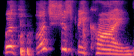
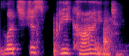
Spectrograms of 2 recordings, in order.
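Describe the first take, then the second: First: Said in the usual way. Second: Softer, slow repeat; softer and slower second ask; gentle plea. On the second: Real, not acted. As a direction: say it again softly, slowly, like a gentle reminder.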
